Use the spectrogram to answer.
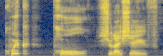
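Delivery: bright shouted announcement; loud call-out. Pretend. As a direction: call it out like a host.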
